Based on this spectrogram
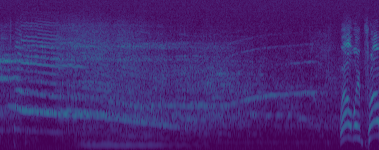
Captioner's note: crowd cheering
